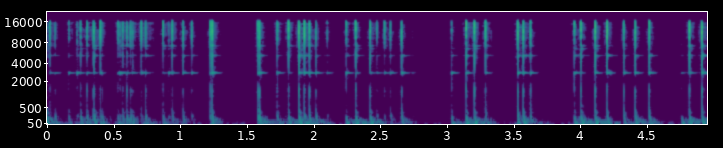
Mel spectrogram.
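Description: A solid reddish-brown and grey rectangular marble block is tapped with long nails. The result is a rapid, irregular run of short, dry clicks with almost no ring, carrying a deep low thud beneath a bright tick.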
